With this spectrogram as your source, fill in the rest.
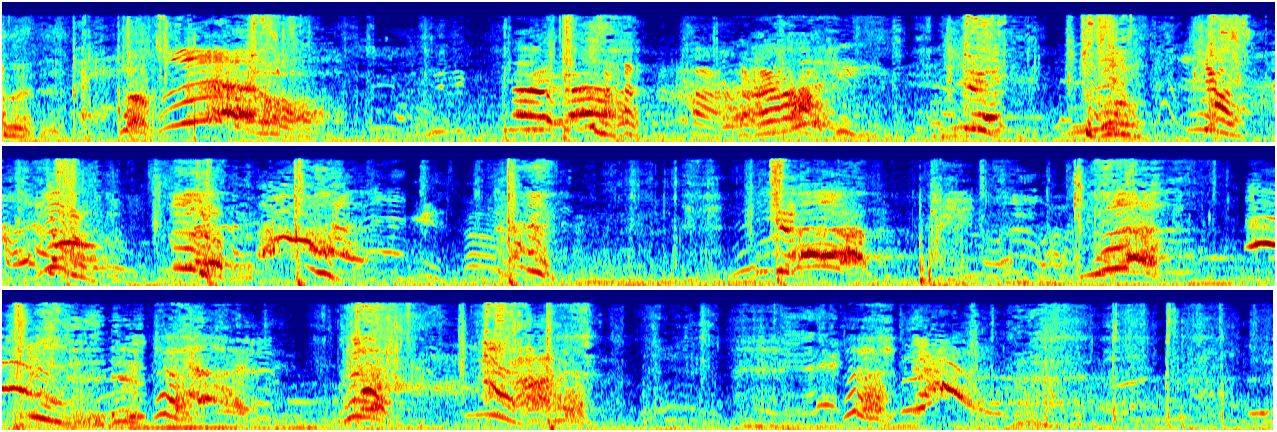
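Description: Infected men shriek and snarl close by.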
